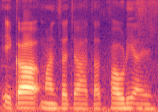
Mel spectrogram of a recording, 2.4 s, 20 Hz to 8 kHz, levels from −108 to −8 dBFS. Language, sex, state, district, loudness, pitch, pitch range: Marathi, male, Maharashtra, Pune, -17 LUFS, 130 Hz, 125-135 Hz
